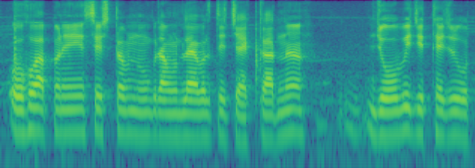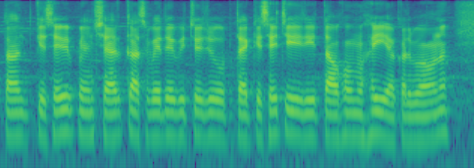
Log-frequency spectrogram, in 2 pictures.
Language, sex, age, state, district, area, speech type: Punjabi, male, 18-30, Punjab, Mansa, urban, spontaneous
